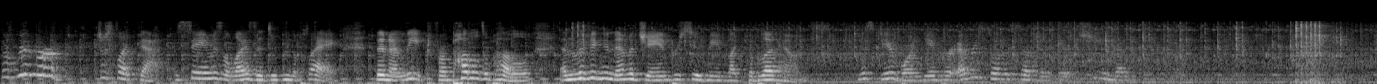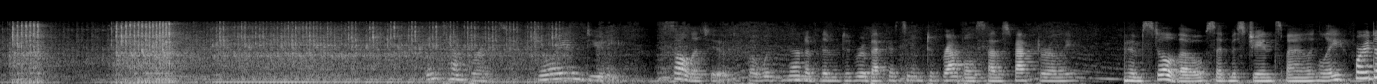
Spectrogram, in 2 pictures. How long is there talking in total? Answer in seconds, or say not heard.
21 s.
